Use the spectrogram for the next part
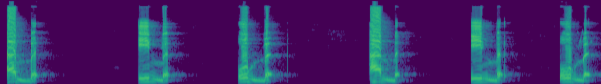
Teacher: Namun yang membedakan pada huruf ba memiliki sifat al-qalqalah, yaitu memantul. Sehingga saat sukun, setelah sifat syiddah atau setelah tertahan, lanjut kemudian sifat qalqalah atau memantul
